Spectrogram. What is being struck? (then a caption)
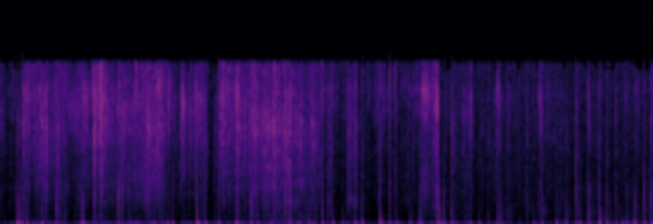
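Round cork trivet. A large, thin, solid round cork trivet is held up and scratched with long, pointed acrylic nails. A steady stream of quick, dull scratching and crackling sounds is heard, muffled and heavy in the low end with almost no brightness.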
